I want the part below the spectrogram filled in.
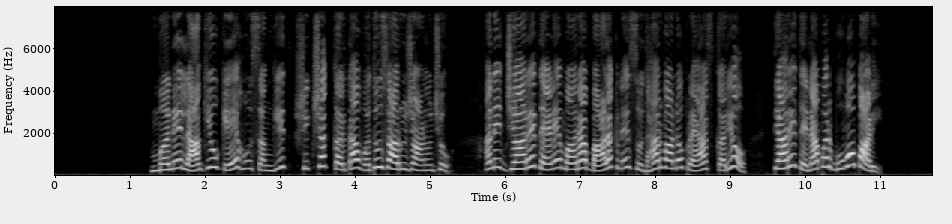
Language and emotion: Gujarati, angry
